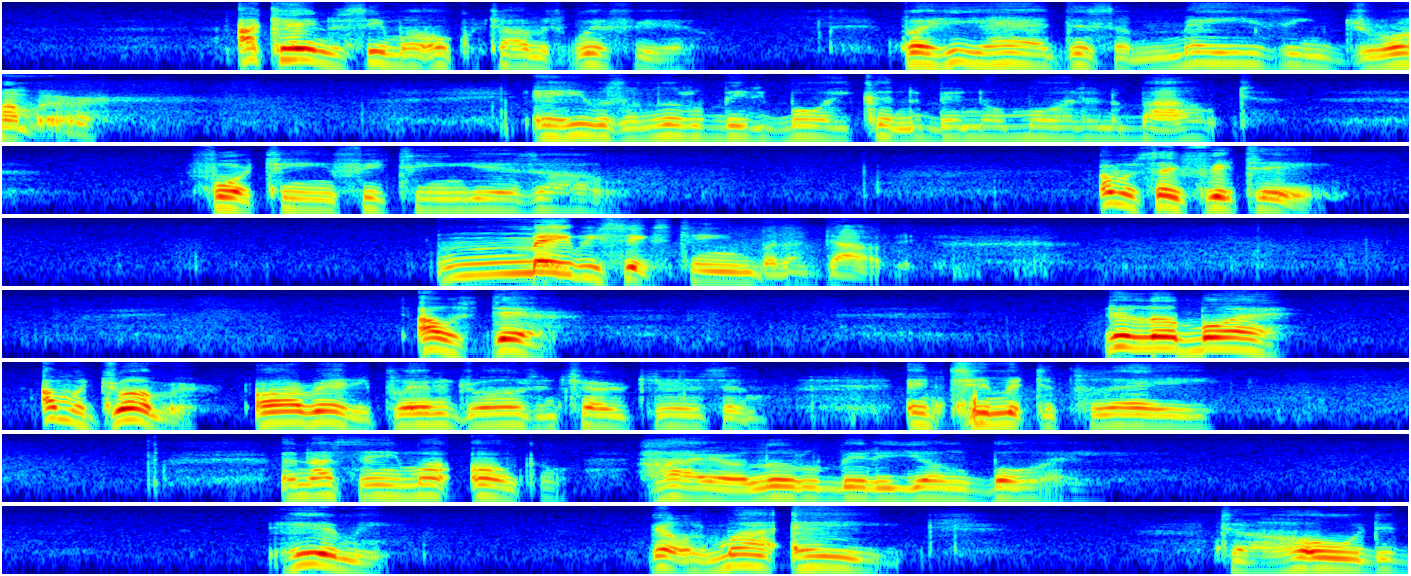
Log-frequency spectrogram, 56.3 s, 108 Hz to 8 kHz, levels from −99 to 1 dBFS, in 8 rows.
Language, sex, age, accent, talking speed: English, male, 50-69, American, 90 wpm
